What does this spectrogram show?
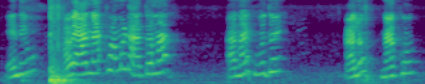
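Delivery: mother coaxing her son in a high voice. Real, not acted. Coaxing child to add clothes.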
